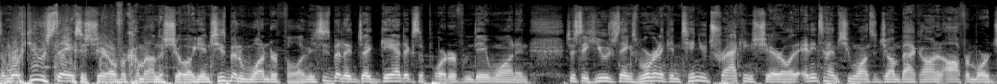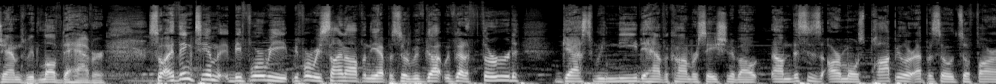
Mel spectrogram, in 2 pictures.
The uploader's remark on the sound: on location in Windsor, CO at High Hops Brewery!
